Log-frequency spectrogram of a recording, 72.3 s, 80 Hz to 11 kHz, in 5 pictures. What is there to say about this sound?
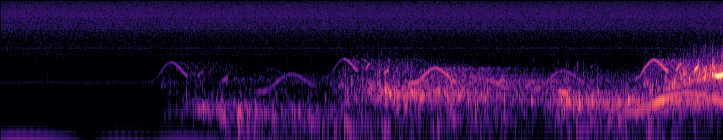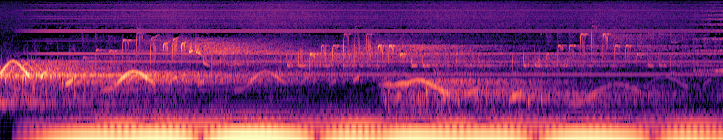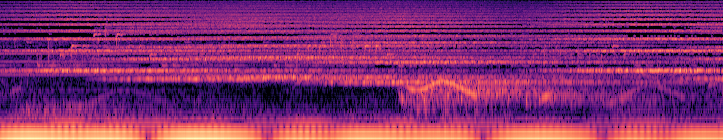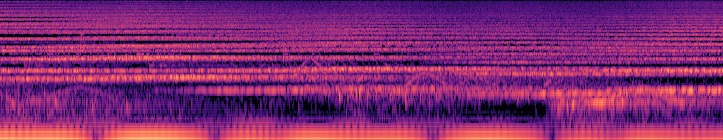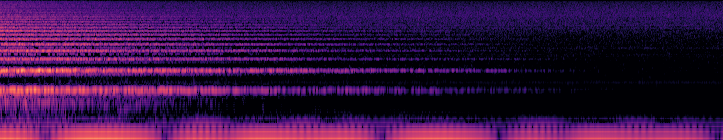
forest ufo synthesizer - Wald 2
forest, synthesizer, ufo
